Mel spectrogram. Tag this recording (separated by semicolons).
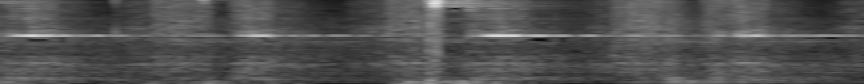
Joao-Paulo-II; Portugal; door; squeaking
